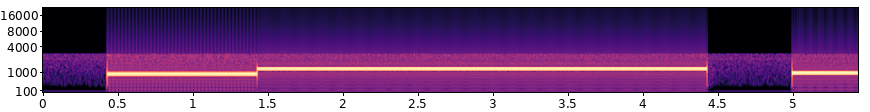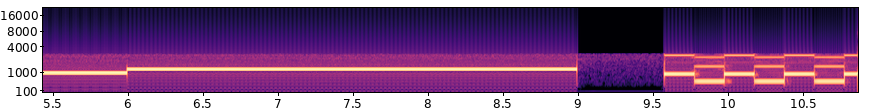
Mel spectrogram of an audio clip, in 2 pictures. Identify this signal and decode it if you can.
Two-tone page, heard as a one-second tone, then a three-second tone, about 880 then 1250 Hz, about 950 then 1220 Hz. It is heard from 0.4 to 9.0 s.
